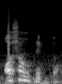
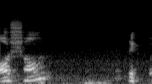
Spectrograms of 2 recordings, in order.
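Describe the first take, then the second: First: Said in the usual way. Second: অসম্পৃক্ত very slowly, split in two with a pause; drawn-out dictation. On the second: Shown as a demonstration. Teacher spelling out a term to students, অসম্পৃক্ত slowly in pieces. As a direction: stretch and break up অসম্পৃক্ত for note-takers.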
